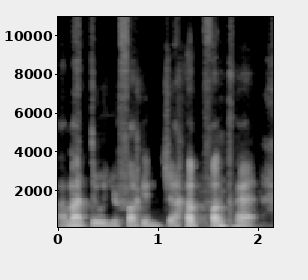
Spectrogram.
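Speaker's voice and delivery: low whisper right under the breath. Retelling walking up to the host and telling him off, whispered. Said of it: "I just whisper that to him".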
